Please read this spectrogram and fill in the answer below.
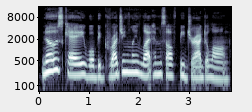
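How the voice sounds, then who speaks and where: A woman's voice: medium pitch, unhurried, gravelly, a little mellow, no room sound. A woman reading scripted fiction as an audiobook narrator.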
